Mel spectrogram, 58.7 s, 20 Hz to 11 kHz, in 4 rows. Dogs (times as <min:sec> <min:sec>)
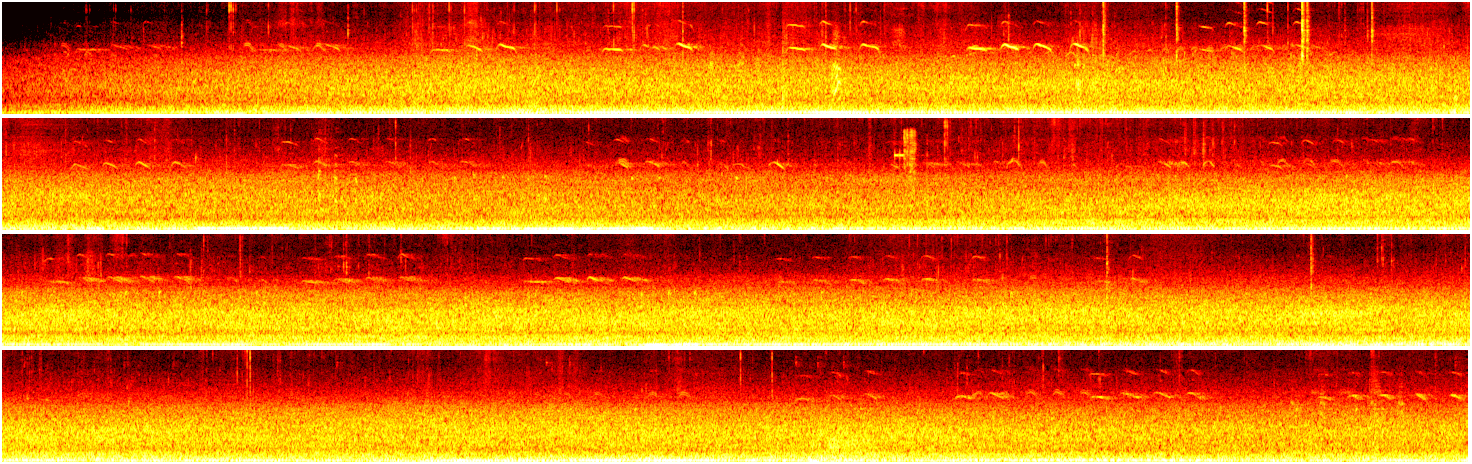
0:08.2 0:08.8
